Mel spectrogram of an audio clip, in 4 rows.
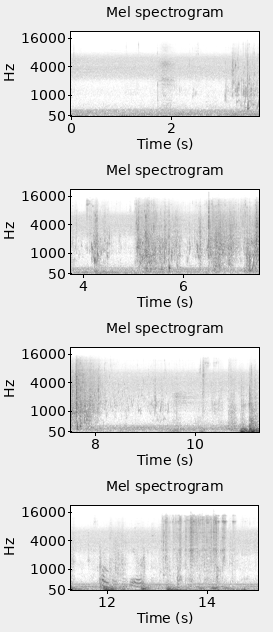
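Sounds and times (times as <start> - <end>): steady low hum: 0.0 - 15.0
water splashing and sloshing: 2.4 - 11.3.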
